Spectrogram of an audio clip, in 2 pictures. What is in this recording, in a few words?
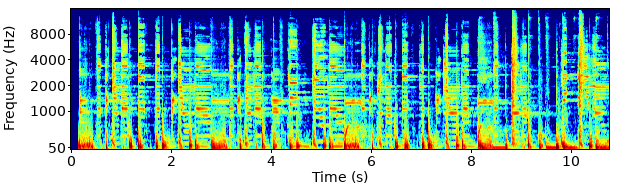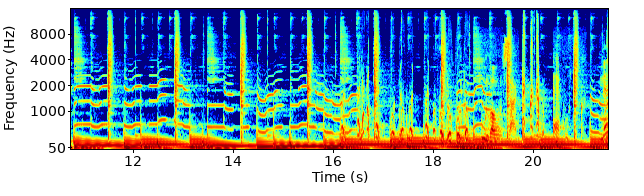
rap; Gyurcsány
